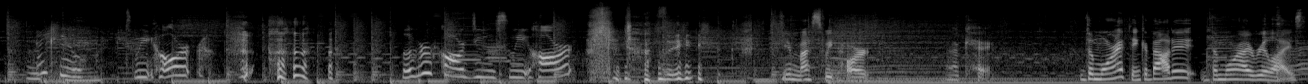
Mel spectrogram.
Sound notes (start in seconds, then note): 2.3 giggling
